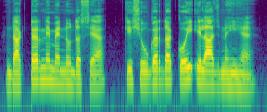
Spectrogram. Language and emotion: Punjabi, sad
